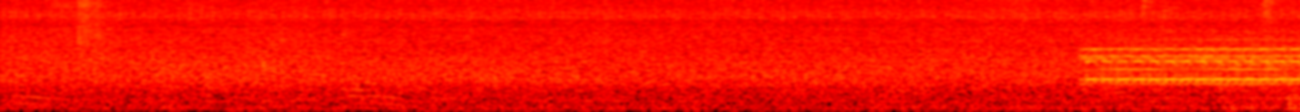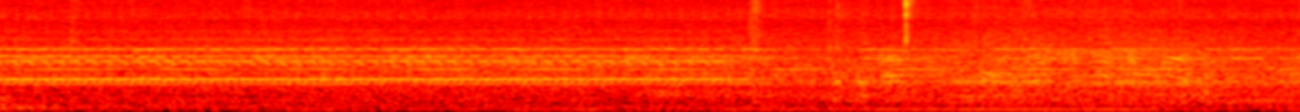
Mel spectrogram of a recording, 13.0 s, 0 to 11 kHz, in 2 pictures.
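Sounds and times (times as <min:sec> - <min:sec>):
level crossing bell ringing: 0:05.4 - 0:13.0.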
